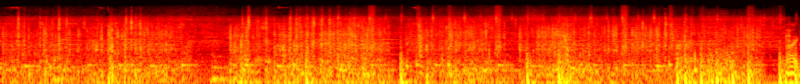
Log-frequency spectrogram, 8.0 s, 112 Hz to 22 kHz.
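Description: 2021 Propain Spindrift full-suspension mountain bike ridden fast down a dirt flow trail: a steady low rush of tyres on loose dirt and wind on the camera mic, with many sharp rattles and knocks from the bike over bumps.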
